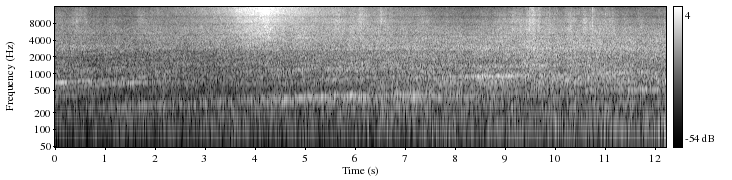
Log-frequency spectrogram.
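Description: Keikyu twelve-car limited express train pulling out along the platform, its motor whine climbing slowly and steadily in pitch as it gathers speed over the rumble of the wheels.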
